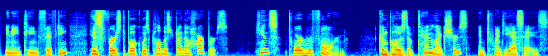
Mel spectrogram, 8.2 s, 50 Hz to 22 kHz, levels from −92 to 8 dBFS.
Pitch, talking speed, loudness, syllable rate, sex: 145 Hz, 155 wpm, -20 LUFS, 5.1 syllables/s, male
